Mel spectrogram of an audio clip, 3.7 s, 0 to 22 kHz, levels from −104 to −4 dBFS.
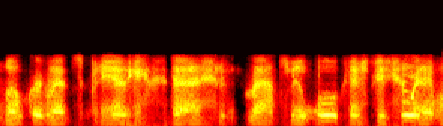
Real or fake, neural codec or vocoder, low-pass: fake; codec, 16 kHz, 1 kbps, FreqCodec, smaller model; 3.6 kHz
